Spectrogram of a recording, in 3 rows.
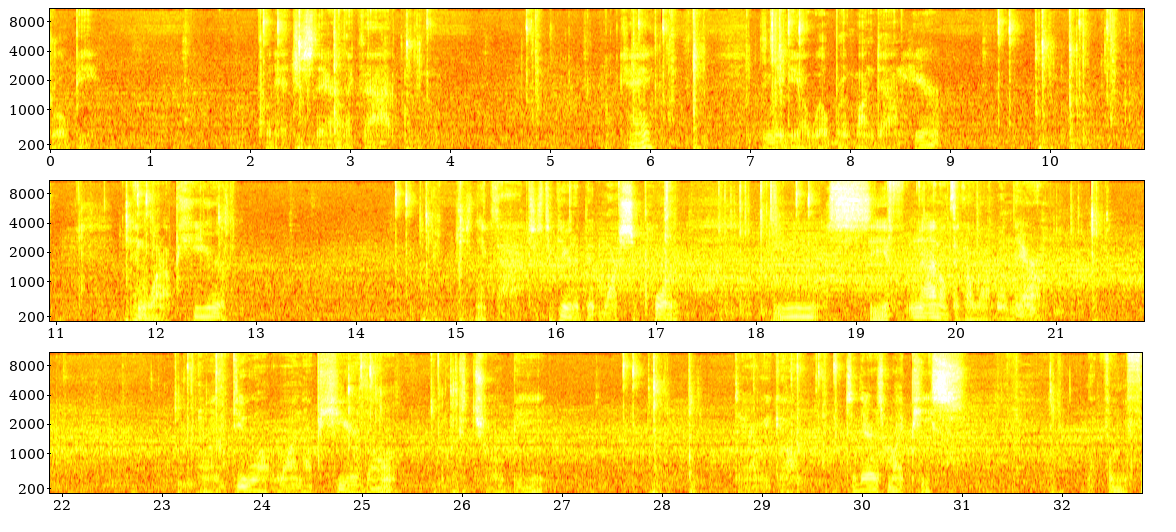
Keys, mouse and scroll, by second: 2.5 alt+a, 2.9 Tab, 3.0-3.5 scroll down 6, 3.6 alt+a, 3.7 middle click, 5.0-5.5 scroll up 1, 5.5-5.8 scroll down 1, 5.8 scroll down 1, 5.9 shift+middle click, 6.4 Tab, 7.2 ctrl+r, 9.9 alt+a, 10.3 shift+middle click, 10.8-11.7 scroll up 1, 11.7 scroll up 3, 11.8 alt+shift+click, 12.7 ctrl+b, 14.7 alt+a, 15.0 Tab, 15.3-16.3 scroll down 5, 16.3-17.1 scroll up 4, 17.1 Tab, 18.1 ctrl+r, 21.5 ctrl+z, 22.0-22.9 scroll down 1, 22.9 scroll down 2, 23.2 shift+middle click, 23.8-24.4 scroll up 2, 25.0 alt+shift+click, 25.9 ctrl+b, 27.9 alt+a, 28.3 Tab, 28.5-29.3 scroll down 9, 29.3 shift+middle click, 29.7 middle click, 31.9 KP_1.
